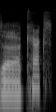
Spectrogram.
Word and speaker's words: Kangxi: Under this guy, this is Kaxi, and it's spelled Kangxi.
